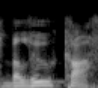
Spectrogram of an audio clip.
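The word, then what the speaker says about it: Balukoff: How do you say it? It's Balukov.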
